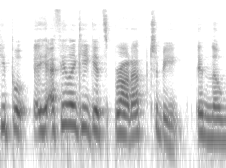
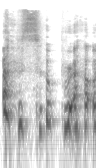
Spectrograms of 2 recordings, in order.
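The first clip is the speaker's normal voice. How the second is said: put-on blubbering, fake bawling through the words; 4 semitones higher than usual. Retelling a graduation skit where someone fake cries: imitating fake bawling. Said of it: "fake, like, bawling".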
